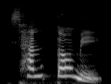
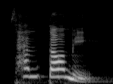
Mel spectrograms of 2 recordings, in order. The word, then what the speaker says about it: 산더미: 같아서 운동할 시간도 없어요 상 더위는 발음의 도 주의해야 해요 산더미 산더미 이렇게 읽습니다 낮이 샤라의 마리아 스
